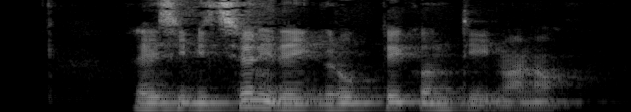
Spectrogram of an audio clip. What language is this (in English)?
Italian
